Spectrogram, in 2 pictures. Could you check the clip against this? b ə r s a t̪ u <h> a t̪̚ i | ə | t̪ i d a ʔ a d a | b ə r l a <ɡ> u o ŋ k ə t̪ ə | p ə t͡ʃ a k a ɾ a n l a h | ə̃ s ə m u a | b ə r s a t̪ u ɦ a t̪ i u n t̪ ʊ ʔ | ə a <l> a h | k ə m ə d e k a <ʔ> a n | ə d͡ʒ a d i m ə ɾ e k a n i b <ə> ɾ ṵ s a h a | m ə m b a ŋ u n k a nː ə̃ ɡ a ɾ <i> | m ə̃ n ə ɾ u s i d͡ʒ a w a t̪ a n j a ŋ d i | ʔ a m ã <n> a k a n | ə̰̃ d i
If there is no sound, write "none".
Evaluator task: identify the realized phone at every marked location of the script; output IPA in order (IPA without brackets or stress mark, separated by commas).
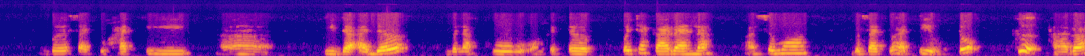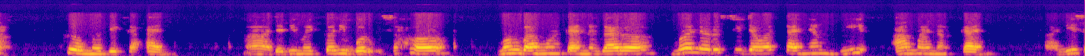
h, k, ɾ, ʔ, ə, a, n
